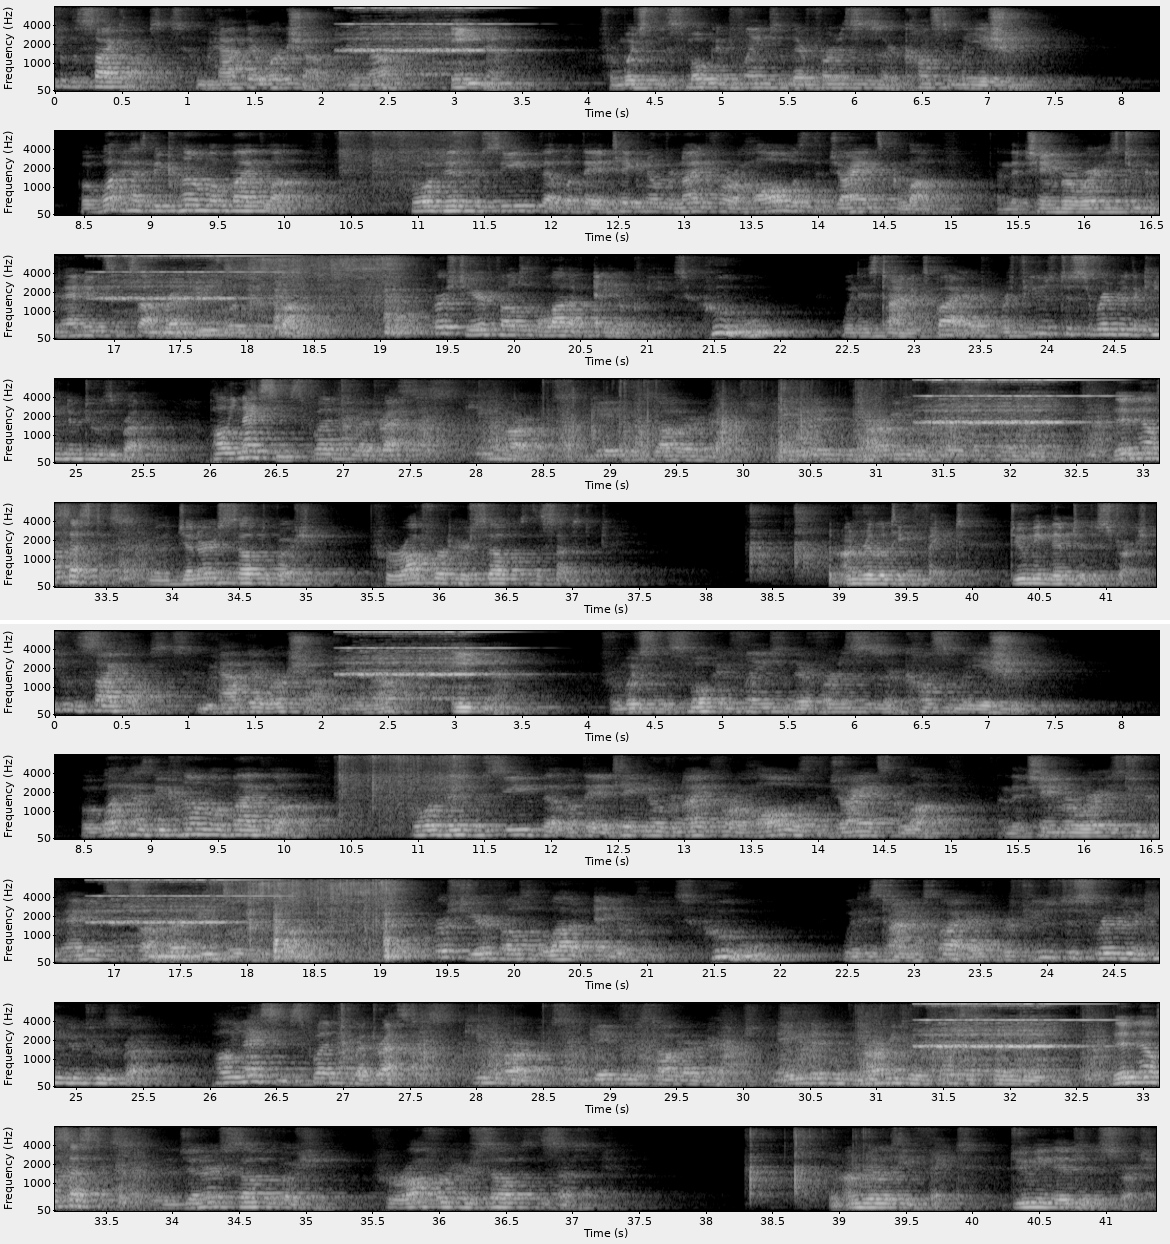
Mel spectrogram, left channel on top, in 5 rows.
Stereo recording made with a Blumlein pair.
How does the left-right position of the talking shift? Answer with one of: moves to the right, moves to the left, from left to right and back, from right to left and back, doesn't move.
from left to right and back.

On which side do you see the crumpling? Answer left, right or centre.
right.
